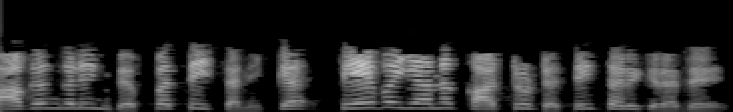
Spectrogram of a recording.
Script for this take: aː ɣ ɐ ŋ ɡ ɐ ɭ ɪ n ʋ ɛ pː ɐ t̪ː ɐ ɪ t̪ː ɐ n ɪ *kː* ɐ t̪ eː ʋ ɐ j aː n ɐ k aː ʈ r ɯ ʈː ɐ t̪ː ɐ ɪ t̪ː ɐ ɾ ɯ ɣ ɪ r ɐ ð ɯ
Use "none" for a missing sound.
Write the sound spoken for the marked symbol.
kː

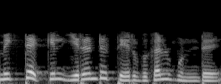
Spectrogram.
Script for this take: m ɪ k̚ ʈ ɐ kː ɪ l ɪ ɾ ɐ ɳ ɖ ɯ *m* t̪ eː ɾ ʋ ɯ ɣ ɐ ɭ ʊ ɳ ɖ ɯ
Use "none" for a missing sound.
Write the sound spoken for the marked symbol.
none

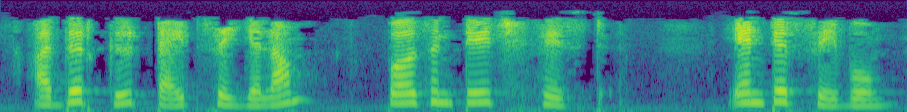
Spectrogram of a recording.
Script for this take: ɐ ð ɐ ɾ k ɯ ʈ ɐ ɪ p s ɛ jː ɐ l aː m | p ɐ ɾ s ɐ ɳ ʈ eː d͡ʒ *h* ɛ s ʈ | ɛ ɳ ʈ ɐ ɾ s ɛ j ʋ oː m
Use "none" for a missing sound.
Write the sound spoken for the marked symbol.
h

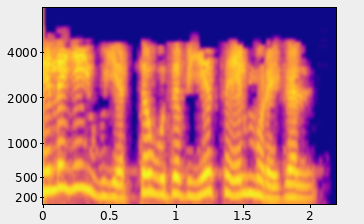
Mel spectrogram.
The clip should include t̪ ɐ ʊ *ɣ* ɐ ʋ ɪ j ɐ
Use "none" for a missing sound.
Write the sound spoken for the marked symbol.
ð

